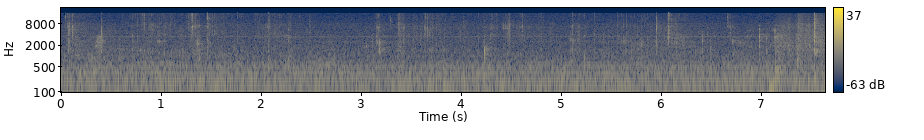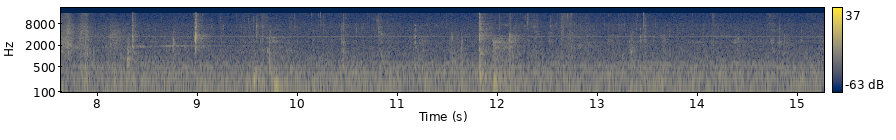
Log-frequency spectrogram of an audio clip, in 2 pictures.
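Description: Close-miked chewing and biting of fried buffalo chicken wings, with scattered short crunches and clicks.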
